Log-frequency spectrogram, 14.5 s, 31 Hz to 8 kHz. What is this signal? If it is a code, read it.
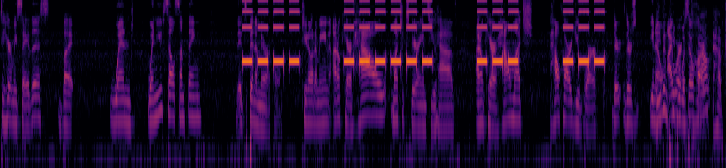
Beep code, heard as beeps from a small speaker, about 1050 Hz, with speech in English. 4-6-3-3.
